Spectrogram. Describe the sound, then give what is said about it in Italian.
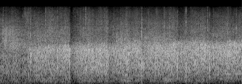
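A crowd applauds steadily and loudly for a couple of seconds, a dense wash of overlapping claps with no pauses and no voices standing out. “Facciamo un applauso.”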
